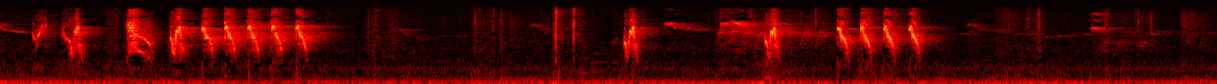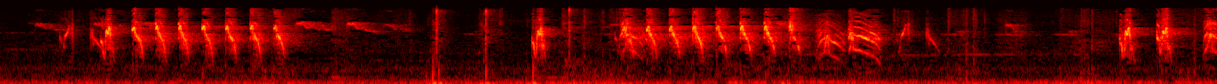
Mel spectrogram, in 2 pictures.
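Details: Bar-winged prinia singing actively: four bursts of rapid, evenly spaced high chipping notes, about six to ten per burst, separated by short pauses, with a few scattered single clicks and a faint low rumble beneath.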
